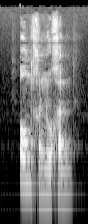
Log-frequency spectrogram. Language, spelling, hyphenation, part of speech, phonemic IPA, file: Dutch, ongenoegen, on‧ge‧noe‧gen, noun, /ˈɔŋɣəˌnuɣə(n)/, Nl-ongenoegen.ogg
- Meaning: 1. chagrin (distress from failure; vexation or mortification) 2. dysphoria (state of feeling unwell, unhappy, restless or depressed) 3. disdain (feeling of contempt or scorn)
